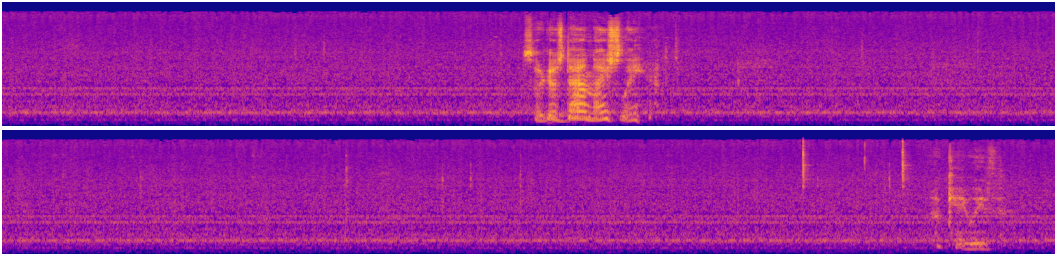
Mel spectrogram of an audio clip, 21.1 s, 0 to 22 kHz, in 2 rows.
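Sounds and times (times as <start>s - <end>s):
faint hum: 0.0s - 21.0s
sharp clicks: 18.5s - 19.7s.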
